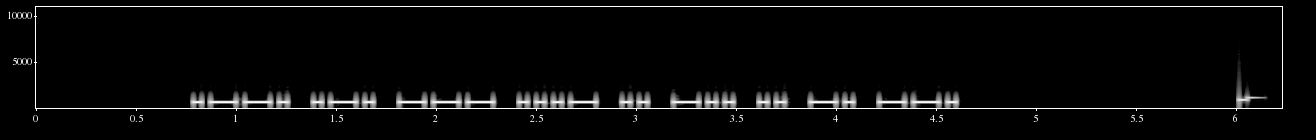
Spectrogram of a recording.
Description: Morse code, heard as a keyed tone, about 28 wpm, 700 Hz. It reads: PROVIDING
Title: ING Suffix - Top 100 Words with Base Words 28wpm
